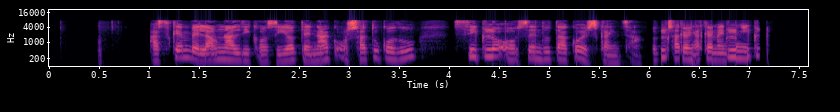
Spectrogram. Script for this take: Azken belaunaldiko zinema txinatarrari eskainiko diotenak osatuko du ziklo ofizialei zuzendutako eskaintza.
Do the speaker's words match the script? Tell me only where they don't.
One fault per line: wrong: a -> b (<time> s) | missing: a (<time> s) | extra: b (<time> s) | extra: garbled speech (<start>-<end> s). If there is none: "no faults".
missing: zinema txinatarrari eskainiko (2.2 s)
missing: ofizialei (4.6 s)
extra: garbled speech (6.0-7.1 s)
